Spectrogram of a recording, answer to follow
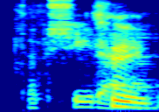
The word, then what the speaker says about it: Takeshita: That's how you pronounce Takshita. Takeshita.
